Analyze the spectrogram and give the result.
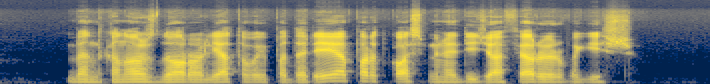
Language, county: Lithuanian, Vilnius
